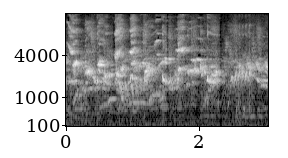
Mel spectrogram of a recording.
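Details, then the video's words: White-rumped shama singing a loud, fluid run of clear whistled notes mixed with quick slurred phrases and rattling trills, delivered rapidly and irregularly. "IN ACTION MURAI BATU SAKTI"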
